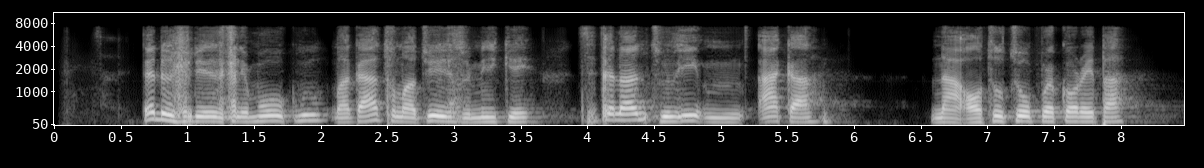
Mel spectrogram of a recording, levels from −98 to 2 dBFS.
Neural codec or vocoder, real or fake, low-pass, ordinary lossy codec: codec, 16 kHz, 1 kbps, X-Codec, HuBERT features, trained on LibriSpeech; fake; 7.2 kHz; none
